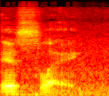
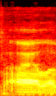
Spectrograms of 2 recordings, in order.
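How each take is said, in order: First: The name is pronounced just as it is spelled. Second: The name is pronounced differently from its spelling. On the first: The speaker calls it wrong. "if I were to pronounce it the way that it's spelled" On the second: The speaker calls it right. "But I know that it's Islay because I googled it"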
